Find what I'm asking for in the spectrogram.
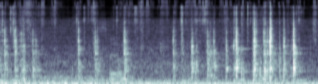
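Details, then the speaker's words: Acura MDX rusted, loose exhaust heat shield: irregular tinny clanks and ticks over a low steady hum; to be secured with clamps. "This heat shield is making a noise because it's rusted."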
